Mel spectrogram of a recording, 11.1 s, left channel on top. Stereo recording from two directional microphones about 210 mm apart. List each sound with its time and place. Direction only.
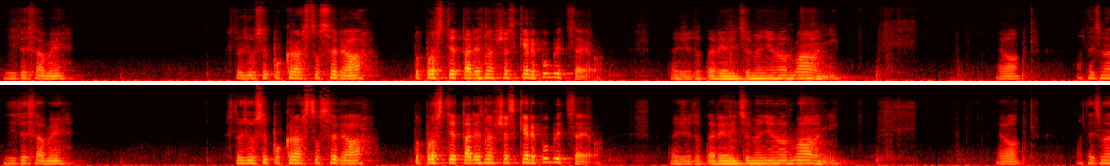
0.0 s speech: 10° right (ahead or behind)
2.2 s speech: 30° right (ahead or behind); by 3.8 s centre (ahead or behind)
4.1 s speech: 15° right (ahead or behind)
9.9 s speech: 15° right (ahead or behind)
